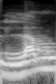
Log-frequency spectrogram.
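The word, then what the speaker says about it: लं: तो मूलाधार चक्र पे ध्यान लगाएंगे और लम का उच्चारण करेंगे। ल ऊपर बिंदु लम।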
